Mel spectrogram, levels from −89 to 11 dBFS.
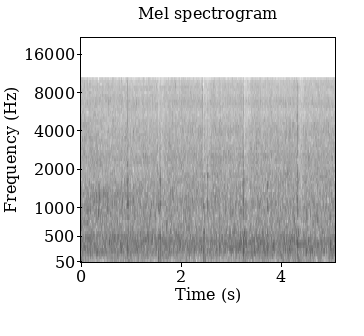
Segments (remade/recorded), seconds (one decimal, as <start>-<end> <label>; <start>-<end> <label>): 0.0-5.1 recorded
